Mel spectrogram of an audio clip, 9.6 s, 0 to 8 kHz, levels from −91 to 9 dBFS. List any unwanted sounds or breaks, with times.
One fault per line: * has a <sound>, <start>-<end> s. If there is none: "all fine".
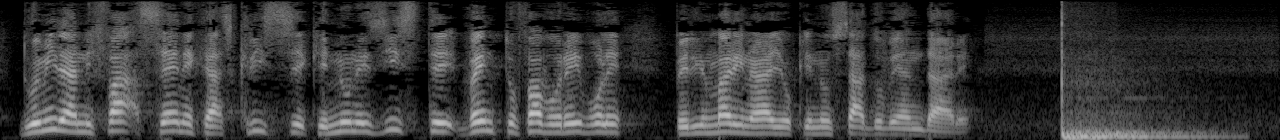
* has a thud, 7.9-9.4 s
